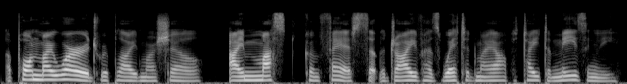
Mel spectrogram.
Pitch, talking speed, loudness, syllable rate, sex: 180 Hz, 155 wpm, -18 LUFS, 4.9 syllables/s, female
